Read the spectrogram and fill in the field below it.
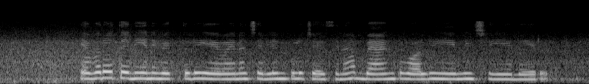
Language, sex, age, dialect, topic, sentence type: Telugu, female, 25-30, Central/Coastal, banking, statement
